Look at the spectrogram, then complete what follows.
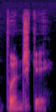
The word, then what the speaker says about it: paczki: soufgagnotte that's nearly as good as a poonch-kee.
